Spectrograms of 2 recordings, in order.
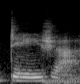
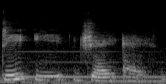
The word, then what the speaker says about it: Deja: love, and I love the name Deja, spelled D-E-J-A. Deja.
